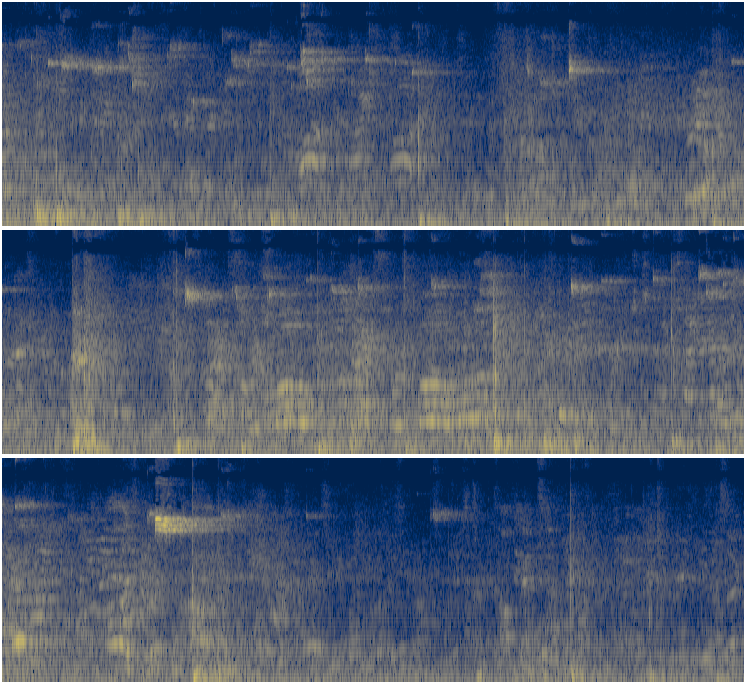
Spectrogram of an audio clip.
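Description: Basketball game sounds in a large gymnasium: the ball bouncing on the hardwood court amid indistinct players' and spectators' voices. A few sharper knocks stand out, the loudest about sixteen seconds in.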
